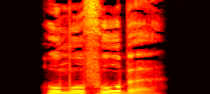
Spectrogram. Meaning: inflection of homophob: 1. strong/mixed nominative/accusative feminine singular 2. strong nominative/accusative plural 3. weak nominative all-gender singular
- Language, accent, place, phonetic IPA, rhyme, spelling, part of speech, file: German, Germany, Berlin, [homoˈfoːbə], -oːbə, homophobe, adjective, De-homophobe.ogg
